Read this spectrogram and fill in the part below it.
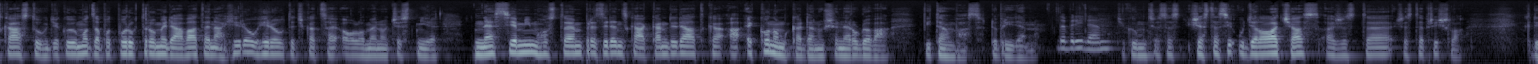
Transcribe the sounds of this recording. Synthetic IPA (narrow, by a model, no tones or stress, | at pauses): t̪kaːst̪uɟɛkujumo̞t͡sd͡zzapo̞t̪̚po̞ɾukt̪ɛɾo̞wmɪdaːvaːt̪ɛnaɦɪɾo̞wɦɪɾo̞wt̪ɛt͡ʃkat͡sɛːʔolomɛno̞t͡ʃɛst̪miːɾ | dnɛsjɛmiːmɦo̞st̪ɛmpɾɛzɪdɛnt̪skaːkandɪdaːt̪kaʔaʔɛko̞no̞mkadanuʃɛnɛɾudo̞vaː | viːt̪aːmvaːsd̥obɾiːdɛn | dobɾiɛnɟɛkujʊmoʒʒ̥ɛst̪ɛsɪʔuɟɛlalat͡ʃasaʒɛst̪ɛʒ̥ɛst̪ɛpr̥ɪʃla̰ | ɡ̥d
